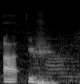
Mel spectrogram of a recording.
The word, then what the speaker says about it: au: vais au restaurant d'accord au ça se dit au d'accord ça s'écrit a u bon tu as le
